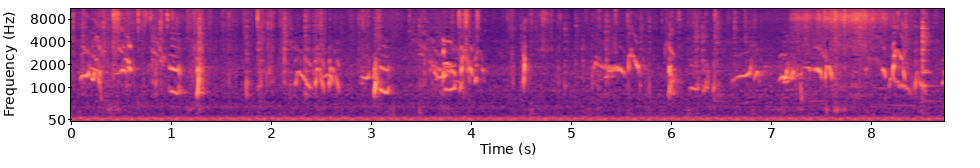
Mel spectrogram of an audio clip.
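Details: Turkey chicks calling with short, wavering peeps and chirps around mid pitch, scattered irregularly and sometimes overlapping, over a steady low electrical hum and a faint hiss late in the recording.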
